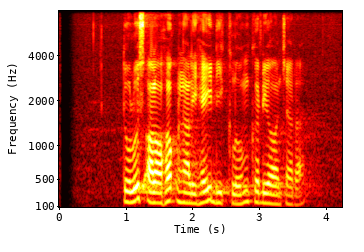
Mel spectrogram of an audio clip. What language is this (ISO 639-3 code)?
sun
